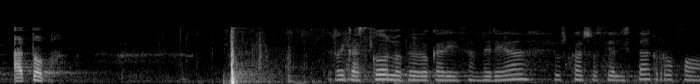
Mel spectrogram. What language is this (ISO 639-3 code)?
eus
